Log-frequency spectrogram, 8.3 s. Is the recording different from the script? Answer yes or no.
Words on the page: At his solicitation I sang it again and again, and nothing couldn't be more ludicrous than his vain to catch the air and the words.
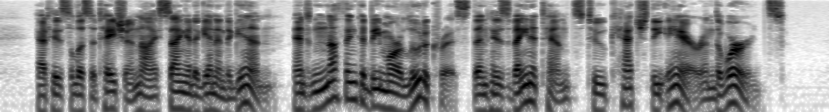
yes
